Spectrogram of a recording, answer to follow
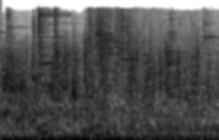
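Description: Sword-fight sound effects: a rapid clatter of metallic clinks and knocks, with clashing steel and rattling mail, over a low steady music drone.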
